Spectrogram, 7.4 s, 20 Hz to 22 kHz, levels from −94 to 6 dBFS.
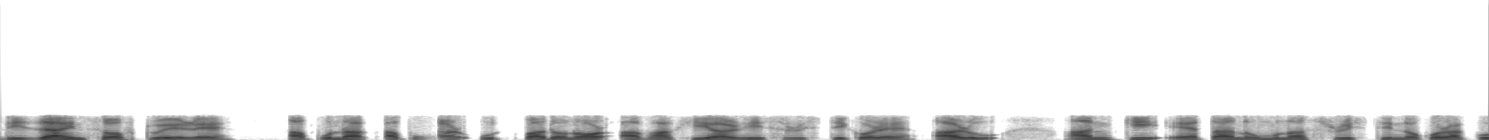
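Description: A speech recording carried over a Speex narrowband call, with the band limited to roughly 150 Hz to 3.4 kHz, loses a run of packets at 2.07 s, about 120 ms of audio, which fits six 20 ms frames. The decoder's VoIP packet loss concealment fills the hole by extrapolating the last pitch and vocal-tract filter while ramping the gain down, so the sound smears into a buzzy tone or coloured noise that fades through about 2.33 s and stays weakened for a moment after real packets resume.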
